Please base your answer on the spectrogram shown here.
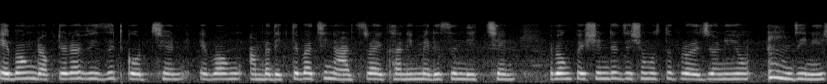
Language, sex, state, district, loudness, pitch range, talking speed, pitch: Bengali, female, West Bengal, Kolkata, -18 LUFS, 245-260 Hz, 150 wpm, 255 Hz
